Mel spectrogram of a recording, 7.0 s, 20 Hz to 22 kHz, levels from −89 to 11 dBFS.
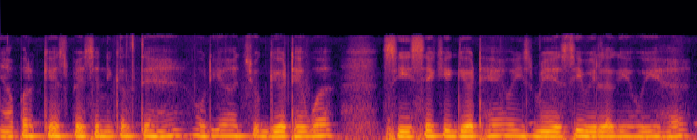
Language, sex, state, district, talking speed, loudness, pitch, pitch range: Hindi, male, Bihar, Bhagalpur, 200 wpm, -13 LUFS, 145 Hz, 140-150 Hz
